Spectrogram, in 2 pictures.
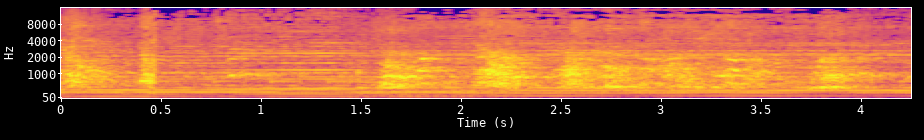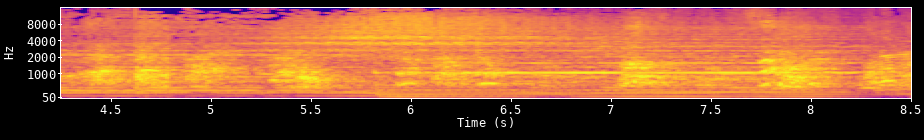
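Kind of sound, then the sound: animal, dogs barking and whimpering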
